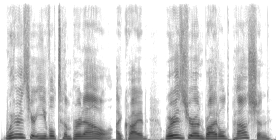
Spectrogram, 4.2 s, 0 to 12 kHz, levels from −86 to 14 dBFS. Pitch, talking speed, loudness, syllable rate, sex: 180 Hz, 190 wpm, -18 LUFS, 5.4 syllables/s, male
